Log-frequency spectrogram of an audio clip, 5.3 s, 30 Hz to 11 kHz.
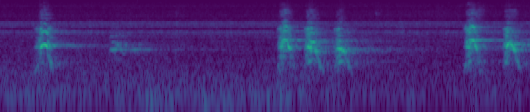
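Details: Dog barking, recorded 2 February 2024 at 6:02 pm: a single sharp bark, then a pause, then two quick bursts of three and two harsh, harmonic barks in the last seconds.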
